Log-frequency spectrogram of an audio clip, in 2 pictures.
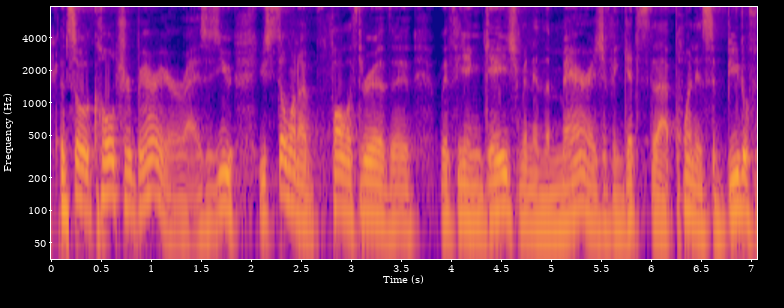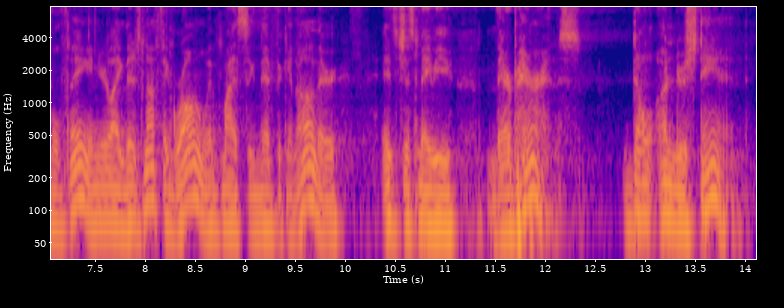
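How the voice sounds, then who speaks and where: A man born in Jamaica, hosting a podcast in a casual, conversational way and often tagging his points with a quick question. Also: extremely low pitch, lively intonation, warm tone, breathy edge. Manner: conversational, often tags lines with "right?". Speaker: podcast host. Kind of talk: casual solo podcast talk.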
